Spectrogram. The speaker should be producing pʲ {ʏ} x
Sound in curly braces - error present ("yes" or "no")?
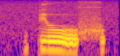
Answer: yes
